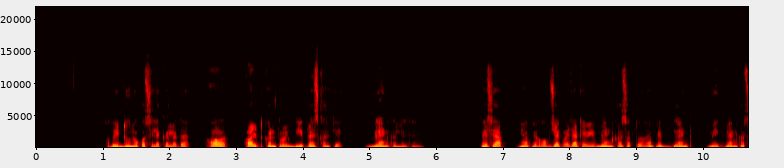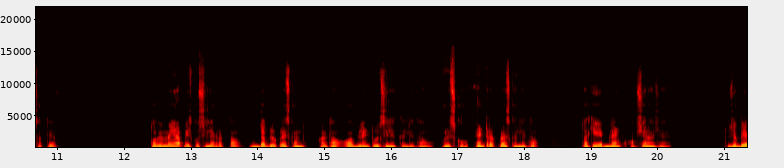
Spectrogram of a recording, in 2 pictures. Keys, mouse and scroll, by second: 1.7-2.5 drag, 3.9 ctrl+alt+b, 14.4 w, 17.4 Return.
